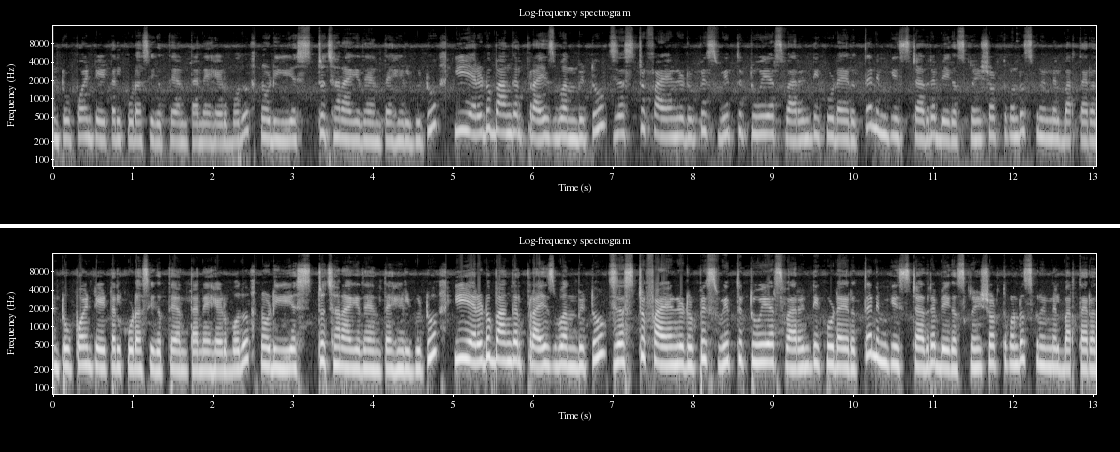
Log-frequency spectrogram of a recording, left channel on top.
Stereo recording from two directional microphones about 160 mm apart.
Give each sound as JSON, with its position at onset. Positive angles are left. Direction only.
{"t": 0.1, "sound": "speech", "side_deg": -55}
